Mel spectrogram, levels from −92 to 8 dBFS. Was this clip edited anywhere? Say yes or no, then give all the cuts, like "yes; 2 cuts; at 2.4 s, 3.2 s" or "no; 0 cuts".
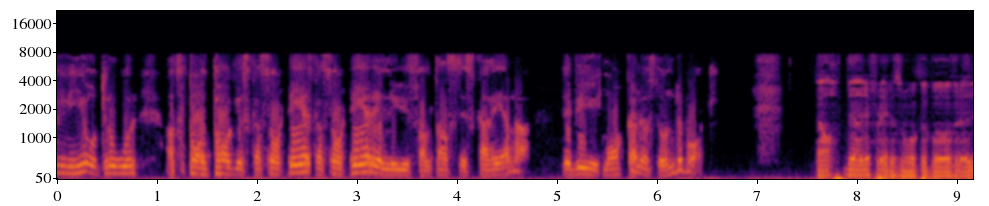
yes; 2 cuts; at 2.5 s, 5.4 s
